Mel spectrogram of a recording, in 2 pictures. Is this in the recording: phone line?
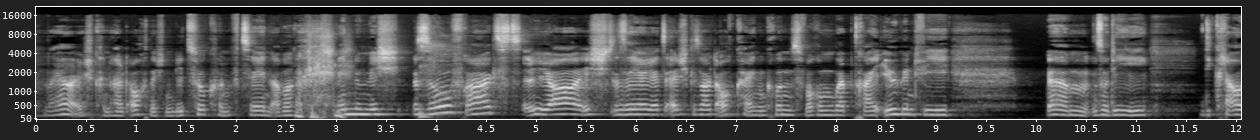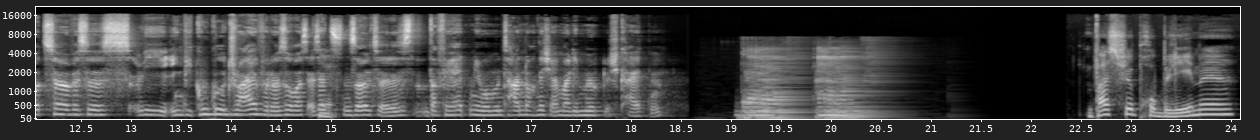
no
